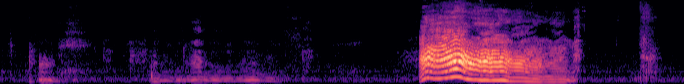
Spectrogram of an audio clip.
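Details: Duncan the dog decompressing from the day on the couch indoors: a few soft murmuring grumbles, then a loud two-second wavering harmonic growl that rises and slowly falls, ending with a short faint sound.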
